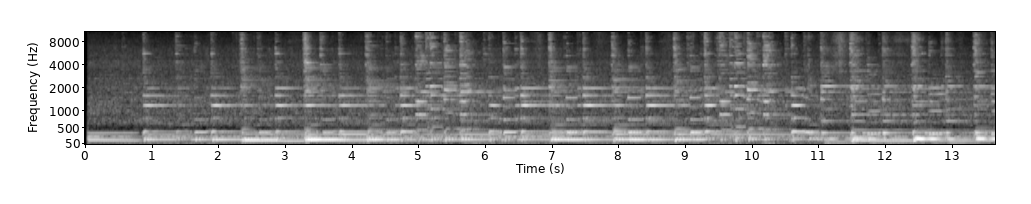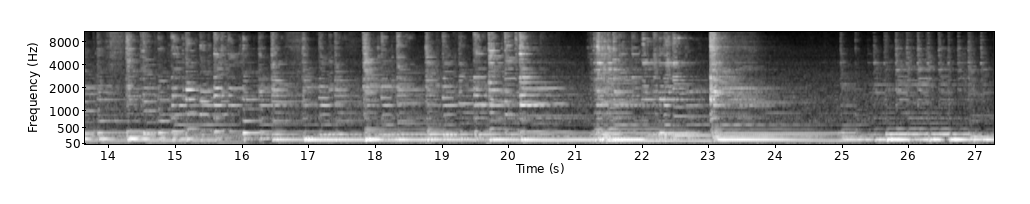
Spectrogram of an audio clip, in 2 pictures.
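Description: Flamenco guitar music: an acoustic guitar plays quick plucked runs over a steady bass, with bursts of fast strummed chords a little before the end.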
